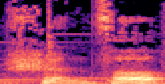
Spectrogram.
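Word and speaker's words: 选择: In the third tone, 选择 means choice or to choose. Every day you have to make a lot of 选择 choices.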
